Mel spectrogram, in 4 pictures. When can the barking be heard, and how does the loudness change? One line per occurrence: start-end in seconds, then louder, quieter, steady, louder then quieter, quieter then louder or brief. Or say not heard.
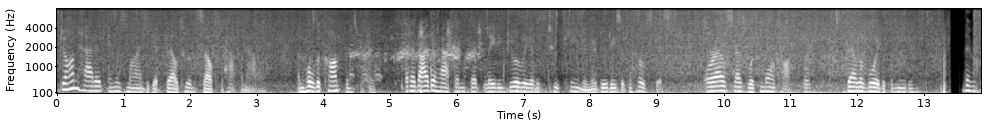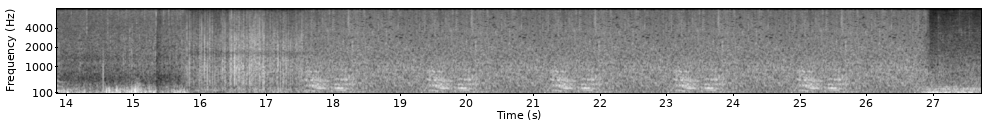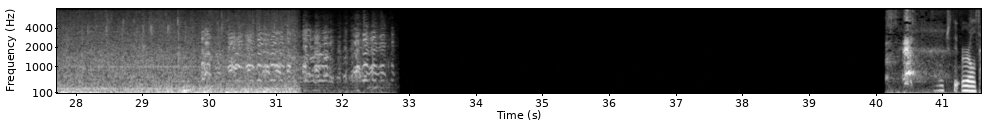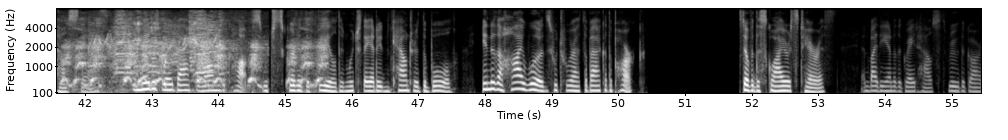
40.1-45.7 louder.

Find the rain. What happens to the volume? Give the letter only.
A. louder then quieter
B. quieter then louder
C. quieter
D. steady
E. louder
E.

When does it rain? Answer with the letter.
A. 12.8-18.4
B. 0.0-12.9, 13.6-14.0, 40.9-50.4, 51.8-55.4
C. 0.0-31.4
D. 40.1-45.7
C.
